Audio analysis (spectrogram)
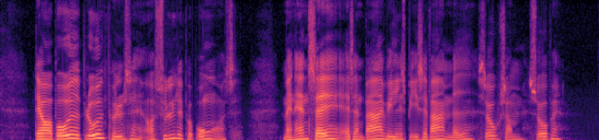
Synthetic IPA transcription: d̥ɑ̈ʋɑ̈b̥ɔ̽ːð̞ˠəb̥lo̝ːðˠpʰølsəɒ̽syld̥əpʰɒ̽b̥ʁo̝̰ːɐð̩ˠ | menɦænsɛːæd̥hænb̥ɑ̈ːʋiləsb̥ḭːsəʋɑ̈ːmmeð̞ˠsɔ̰ːsɒ̽msɔ̽b̥ə

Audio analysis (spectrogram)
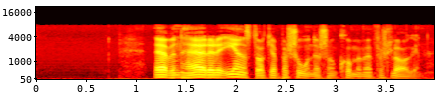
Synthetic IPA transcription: ɛːvənɦæːɾæɖɛeːnst̪ɑːkapʰæʂuːnəʂɔmkʰɔmːəɾmɛfœʂɭɑ̰ːɡə̰n

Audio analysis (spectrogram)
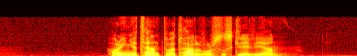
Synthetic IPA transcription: haɾɪŋːət̪hɛnt̪̚pʰɔɛt̪halvoːsɔskɾiːvəjɛnː

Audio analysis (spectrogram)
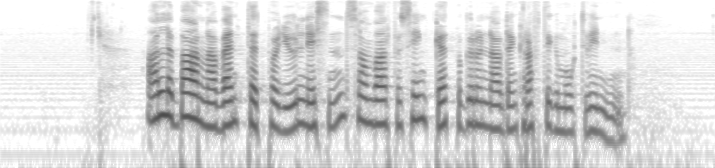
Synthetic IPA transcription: ɑləbɑːnɑʋɛnt̪ət̪̚pʰoːjʉːlnɪsn̩sɔmʋɑːɾfɔsɪŋkət̪̚pʰoːɡɾʉnɑːʋd̪ɛŋkʰɾɑft̪ɪɡəmuːt̪ʋɪnd̪n̩

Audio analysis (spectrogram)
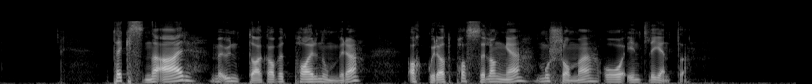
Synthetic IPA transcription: t̪ʰɛkst̪n̩ə̰ʔæːɾmḛːʔʉnt̪ʰɑːkɑːʋɛt̪̚pʰɑɾnʊmɾə | ʔɑkʉɾɑt̪pʰɑsəlɑŋəmʊʂɔməʔoːʔɪnt̪ʰlɪɡɛ̰nt̪ʰə̰

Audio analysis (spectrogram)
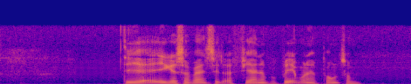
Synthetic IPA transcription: d̥e̝æɐe̝ɡ̥əsɒ̽ʋænsɡ̥lid̥æfjæɐnəpʰʁo̝b̥le̝̰ːmɐnəpʰɔ̽ŋt͡sʰɔ̽m

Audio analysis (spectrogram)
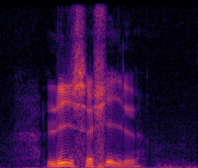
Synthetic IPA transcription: lyːsəɕiːl

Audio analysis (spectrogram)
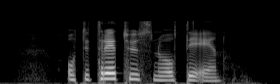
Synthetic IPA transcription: ɔt̪ːɪt̪ʰɾeːt̪ʰʉ̟ːsənoɔt̪ːɪʔeːn

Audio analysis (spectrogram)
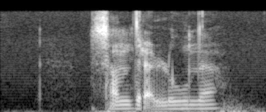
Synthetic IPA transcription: sɑnd̪ɾɑ̰luːnə

